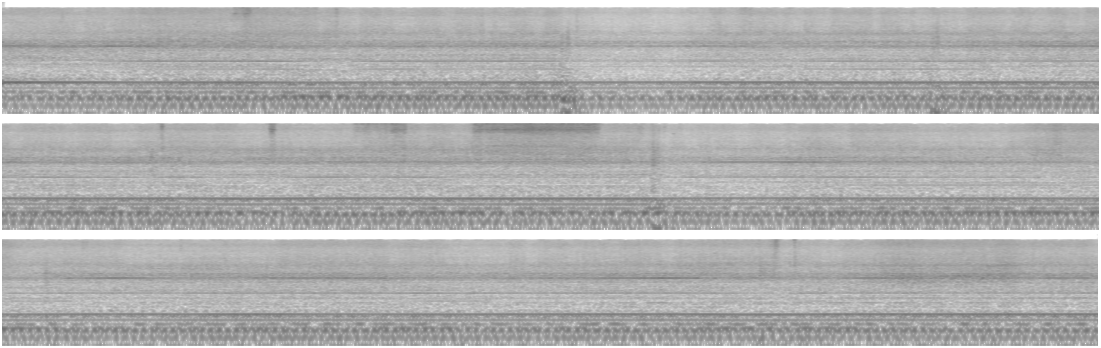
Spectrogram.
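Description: Edmiston hydraulic sawmill running steadily while a log is sawn: a constant engine drone with a steady whine over it and a brief dip about six seconds in.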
